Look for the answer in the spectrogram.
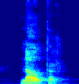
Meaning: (adjective) 1. pure 2. a lot of; a bunch of; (adverb) only, solely, purely
- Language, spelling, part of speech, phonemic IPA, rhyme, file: Dutch, louter, adjective / adverb, /ˈlɑu̯tər/, -ɑu̯tər, Nl-louter.ogg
